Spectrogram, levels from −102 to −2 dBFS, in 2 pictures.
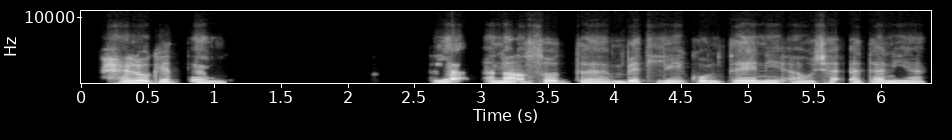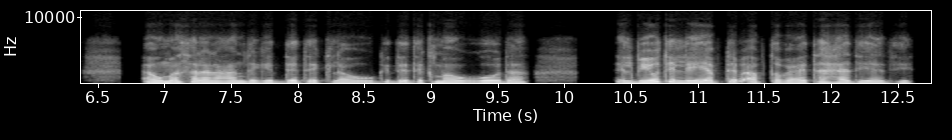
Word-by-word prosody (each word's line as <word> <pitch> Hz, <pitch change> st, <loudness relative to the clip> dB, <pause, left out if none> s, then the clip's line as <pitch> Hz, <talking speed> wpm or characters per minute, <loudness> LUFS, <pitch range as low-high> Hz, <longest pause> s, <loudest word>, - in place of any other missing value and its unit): حلو 230 Hz, 0 st, +4 dB
جدًا. 205 Hz, -6 st, -1 dB, 1.5 s
لأ، 220 Hz, +4 st, +6 dB, 0.2 s
أنا 220 Hz, +5 st, +5 dB
أقصد 230 Hz, -8 st, +2 dB, 0.4 s
بيت 225 Hz, +1 st, 0 dB
ليكم 220 Hz, -1 st, 0 dB
تاني 215 Hz, +1 st, +1 dB
أو 180 Hz, -, -1 dB
شقة 205 Hz, +3 st, -3 dB
تانية، 205 Hz, 0 st, 0 dB, 0.5 s
أو 200 Hz, -, +4 dB
مثلًا 210 Hz, 0 st, +2 dB
عند 210 Hz, +2 st, 0 dB
جدتِك 220 Hz, +2 st, -2 dB
لو 190 Hz, 0 st, -3 dB
جدتِك 215 Hz, +1 st, -5 dB
موجودة، 205 Hz, +1 st, 0 dB, 0.7 s
البيوت 220 Hz, +6 st, +2 dB
اللي 215 Hz, -3 st, +2 dB
هي 225 Hz, -2 st, +3 dB
بتبقى 245 Hz, +2 st, -1 dB
بطبيعتها 200 Hz, +2 st, -2 dB
هادية 195 Hz, -3 st, -1 dB
دي. 190 Hz, +1 st, -10 dB
210 Hz, 120 wpm, -21 LUFS, 200-225 Hz, 1.5 s, لأ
